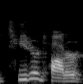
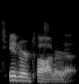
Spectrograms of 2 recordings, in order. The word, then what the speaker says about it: teeter-totter: Although they didn't pronounce it right. It's a teeter-totter, not a titter-totter.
